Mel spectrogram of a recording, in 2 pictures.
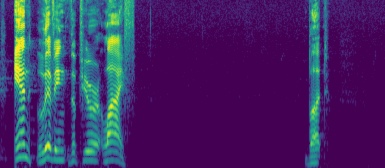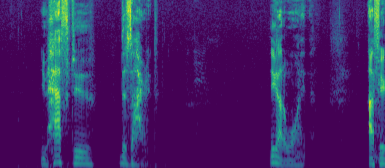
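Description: An older man speaks with expression into a microphone, with pauses between phrases.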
